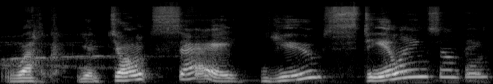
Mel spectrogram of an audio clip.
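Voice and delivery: slow, sarcastic, rising high on the question; dripping mock astonishment, slowed right down; sarcastic disbelief. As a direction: feign innocent surprise while knowing the truth. Sarcastic aside about the theft.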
